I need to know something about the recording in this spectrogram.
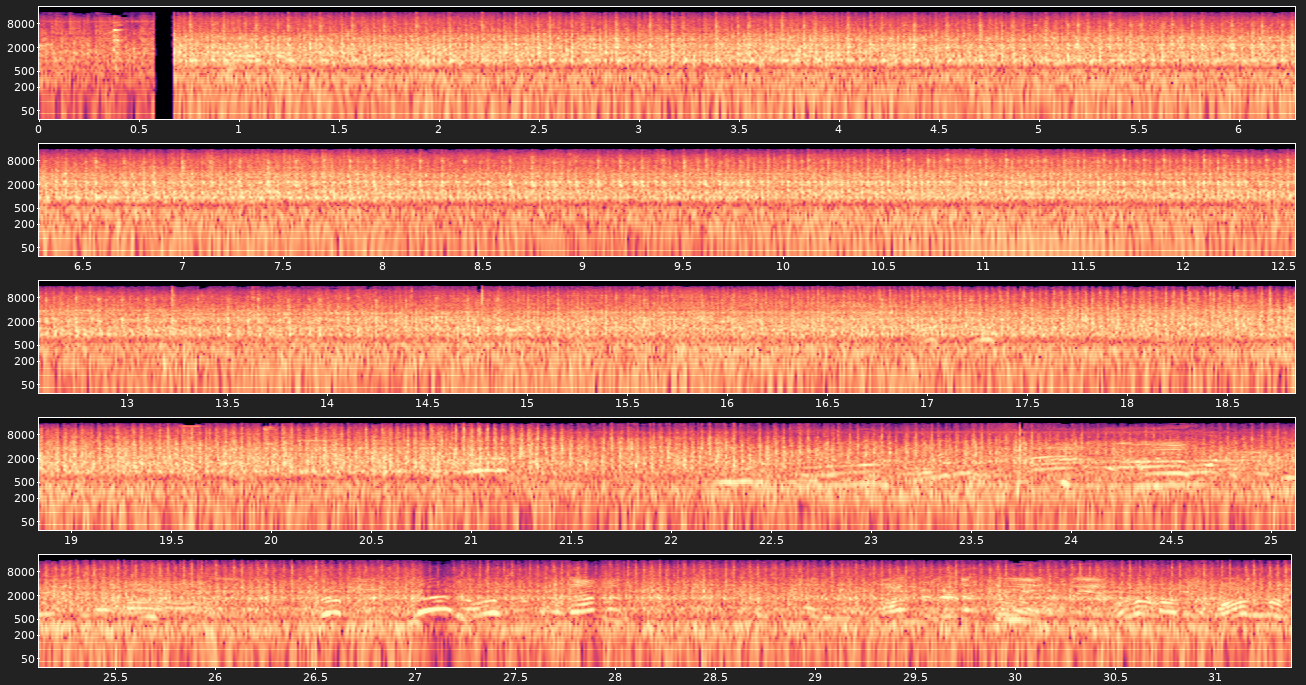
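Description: Tractor engines running steadily under load while a tractor bogged in mud is pulled free, with people's voices calling over them in the last third.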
